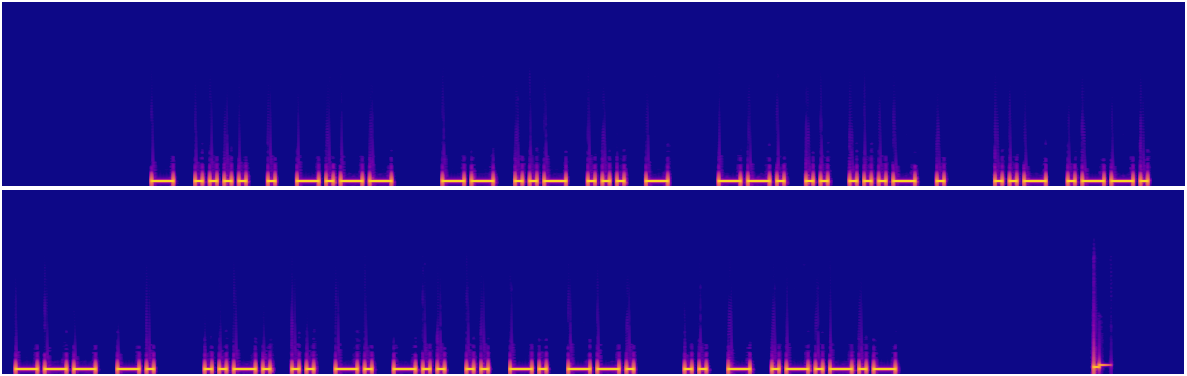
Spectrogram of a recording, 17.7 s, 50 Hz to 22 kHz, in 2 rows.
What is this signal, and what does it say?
Morse code, heard as a keyed tone, about 22 wpm, 700 Hz. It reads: THEY MUST GIVE UP ON FINDING IT.
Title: Sentences from Top 1100 Words 22wpm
